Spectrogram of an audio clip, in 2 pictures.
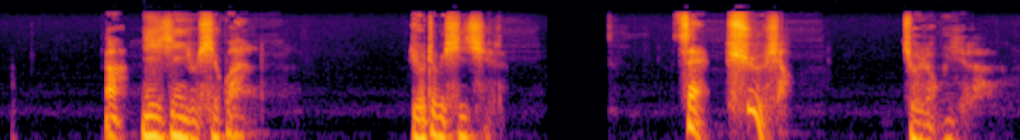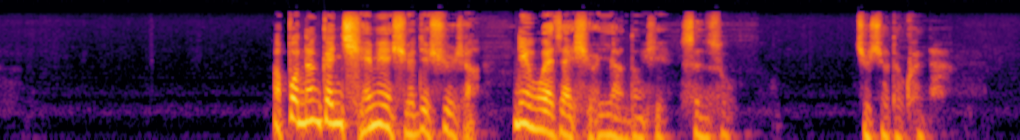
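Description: An elderly man speaks calmly, with long pauses.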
